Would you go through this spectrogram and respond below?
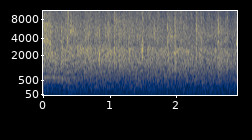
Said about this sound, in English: Would you give the Lord a clap offering of praise?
